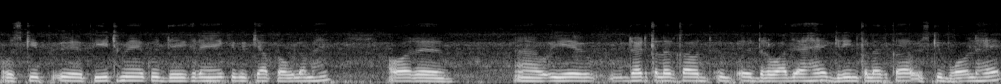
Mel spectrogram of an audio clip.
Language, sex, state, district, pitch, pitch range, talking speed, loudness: Hindi, female, Uttarakhand, Tehri Garhwal, 165 Hz, 155-170 Hz, 150 wpm, -13 LUFS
